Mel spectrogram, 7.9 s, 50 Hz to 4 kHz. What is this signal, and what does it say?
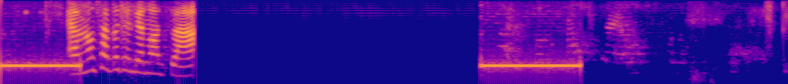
Ringback tone (Europe, 425 Hz), with speech.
